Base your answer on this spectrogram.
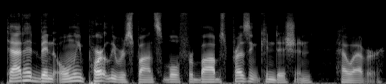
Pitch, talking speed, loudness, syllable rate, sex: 120 Hz, 170 wpm, -21 LUFS, 6.1 syllables/s, male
